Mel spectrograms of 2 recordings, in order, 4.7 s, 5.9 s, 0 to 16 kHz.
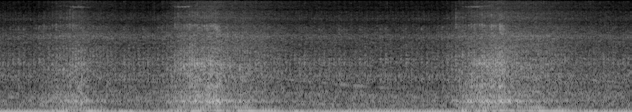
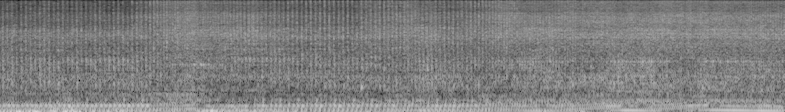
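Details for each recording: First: BMW F10 518d B47 diesel after turbo replacement: steady idle with two clean revs, no whistle, knock or hiss; no more boost leak or oil leaks, engine runs solid. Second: BMW F10 518d B47 diesel during turbo replacement: revving with a steady rushing hiss over the engine note, turbo hose clamp fitted incorrectly; boost leak.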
